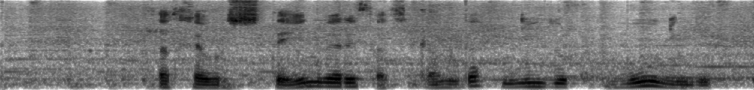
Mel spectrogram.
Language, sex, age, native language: Icelandic, male, 40-49, Russian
